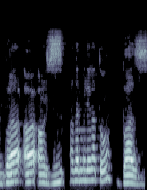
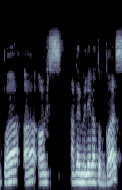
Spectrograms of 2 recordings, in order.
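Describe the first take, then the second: First: ब, अ, buzzed ज़, then बज़ ending in a voiced "z"; sounds blended into word. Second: ब, अ, hissed स, then बस ending in a voiceless "s"; sounds blended into word. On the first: Teacher blending sounds into buzz, voiced final ज़ in बज़. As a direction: sound out ब, अ, ज़ and join them as बज़ with a buzz at the end. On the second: Teacher blending sounds into bus, hissed final स in बस. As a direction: sound out ब, अ, स and join them as बस with a hiss at the end. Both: Shown as a demonstration. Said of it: "अगर आप मिलाकर देखें".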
